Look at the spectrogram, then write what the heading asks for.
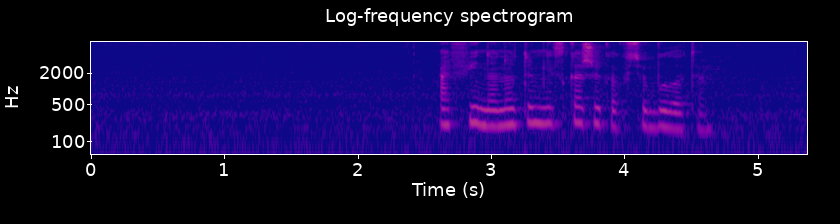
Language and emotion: Russian, neutral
